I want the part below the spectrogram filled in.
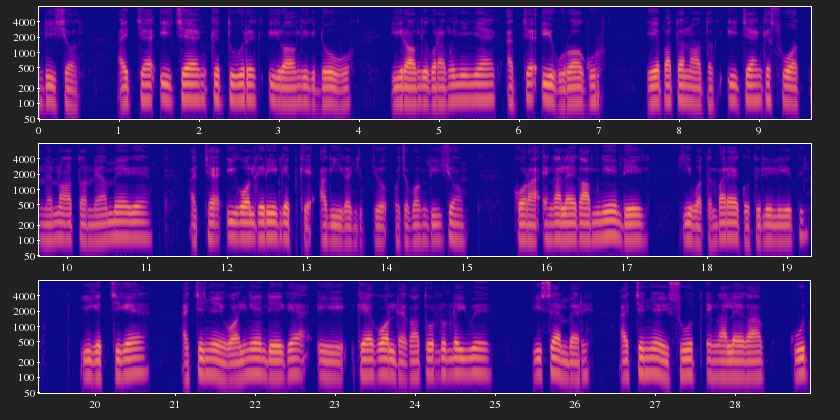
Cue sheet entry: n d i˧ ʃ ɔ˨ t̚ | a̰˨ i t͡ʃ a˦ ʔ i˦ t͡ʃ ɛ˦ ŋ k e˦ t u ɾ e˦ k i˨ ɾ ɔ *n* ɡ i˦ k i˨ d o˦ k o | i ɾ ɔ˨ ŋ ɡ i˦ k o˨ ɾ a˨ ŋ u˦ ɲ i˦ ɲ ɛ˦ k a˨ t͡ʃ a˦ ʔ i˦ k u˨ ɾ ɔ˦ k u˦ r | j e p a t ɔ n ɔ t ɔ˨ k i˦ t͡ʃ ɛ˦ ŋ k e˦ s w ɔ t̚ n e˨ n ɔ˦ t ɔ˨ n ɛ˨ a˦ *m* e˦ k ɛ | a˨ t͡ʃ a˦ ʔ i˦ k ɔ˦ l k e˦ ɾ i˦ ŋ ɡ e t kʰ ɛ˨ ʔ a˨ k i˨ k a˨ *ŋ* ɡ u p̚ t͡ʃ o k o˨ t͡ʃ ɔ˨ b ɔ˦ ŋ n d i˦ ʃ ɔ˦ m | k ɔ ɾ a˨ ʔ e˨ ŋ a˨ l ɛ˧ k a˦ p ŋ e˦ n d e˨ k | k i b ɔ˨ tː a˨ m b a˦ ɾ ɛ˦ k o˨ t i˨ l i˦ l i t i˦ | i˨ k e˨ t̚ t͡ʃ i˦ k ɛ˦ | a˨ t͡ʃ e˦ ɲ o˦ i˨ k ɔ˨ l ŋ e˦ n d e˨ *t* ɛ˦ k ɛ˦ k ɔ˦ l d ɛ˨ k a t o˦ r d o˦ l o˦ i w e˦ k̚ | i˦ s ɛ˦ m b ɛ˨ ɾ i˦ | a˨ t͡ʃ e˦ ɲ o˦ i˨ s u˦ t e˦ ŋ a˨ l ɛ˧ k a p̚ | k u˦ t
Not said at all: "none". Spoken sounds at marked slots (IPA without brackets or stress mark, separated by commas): ŋ, m, ɲ, k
